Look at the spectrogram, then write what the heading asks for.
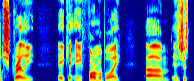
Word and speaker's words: Shkreli: the firewall guy so how do you pronounce this jackass his last name is it shkreli script shkreli script they called farmer boy that's way easier to pronounce but it's Martin shkreli aka farmer boy is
